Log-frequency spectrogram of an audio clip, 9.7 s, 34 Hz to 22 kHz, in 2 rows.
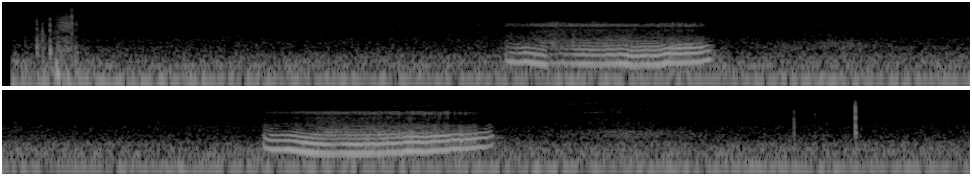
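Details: During an afternoon nap: two tonal, buzzing snores about three seconds apart in a quiet room, roughly 16 a minute; ordinary snoring.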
